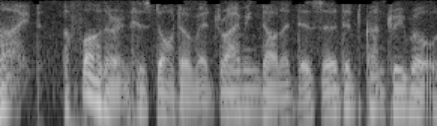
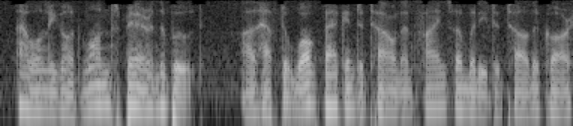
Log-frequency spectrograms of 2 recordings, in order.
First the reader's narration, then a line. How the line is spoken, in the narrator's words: he said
